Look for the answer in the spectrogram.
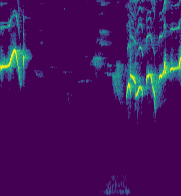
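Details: Oriental magpie-robin giving lure song meant to provoke other magpie-robins into tail-spreading replies: a loud high whistled note, a long silence, faint low rumble, then a fast, buzzy, rising warbled phrase.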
